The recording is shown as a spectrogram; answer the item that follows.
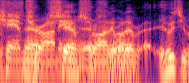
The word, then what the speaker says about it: Shams Charania: Who's Shams Charania, how do you pronounce his name? Shams Charania.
